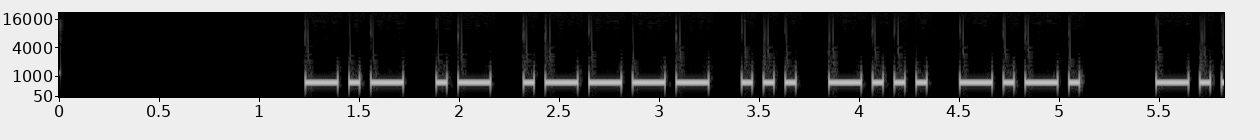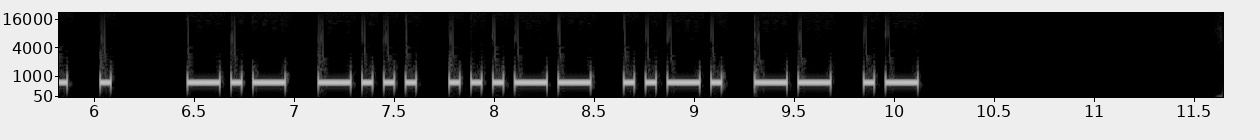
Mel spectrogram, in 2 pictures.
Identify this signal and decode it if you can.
Morse code, heard as a keyed tone, about 22 wpm, 700 Hz. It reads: KA1SBC DE KB3FMA
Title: USA Callsign DE Callsign - 6 Characters - 22wpm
